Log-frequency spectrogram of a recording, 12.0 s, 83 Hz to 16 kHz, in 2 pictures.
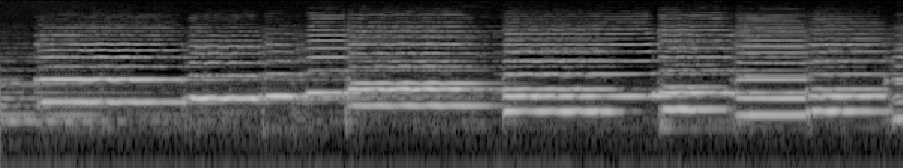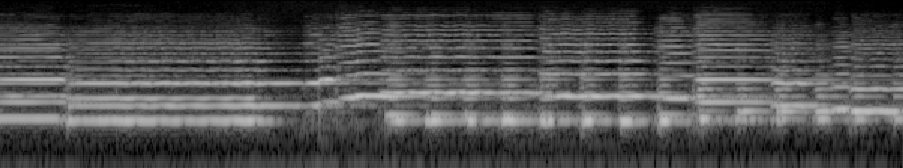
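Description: Instrumental music played back through the Edifier M3200 2.1 speaker system as a sound test, unequalised: a melody of held notes stepping up and down every half second or so, with several notes sounding together.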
